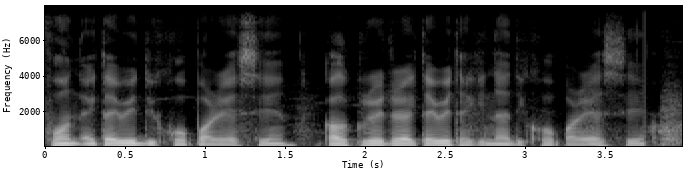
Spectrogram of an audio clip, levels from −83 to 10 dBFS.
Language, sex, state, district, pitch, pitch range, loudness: Nagamese, male, Nagaland, Kohima, 110 Hz, 100-115 Hz, -19 LUFS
